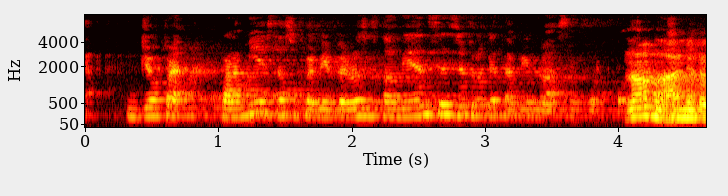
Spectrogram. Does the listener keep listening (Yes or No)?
No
